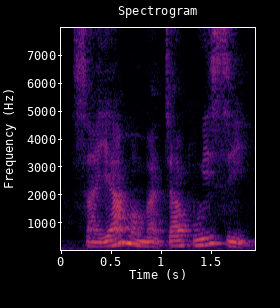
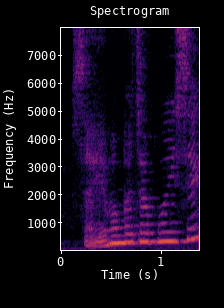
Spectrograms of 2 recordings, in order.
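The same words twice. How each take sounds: First: "saya membaca puisi" as a measured statement, falling at the end; statement intonation. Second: "saya membaca puisi" as a question, pitch climbing high on "puisi"; question intonation. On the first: Teacher showing pupils how intonation changes meaning, statement intonation. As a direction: let "puisi" drop like a full stop. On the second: Teacher showing pupils how intonation changes meaning, question intonation. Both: Shown as a demonstration. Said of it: "yang satu kalimatannya".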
